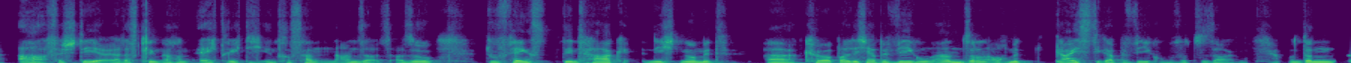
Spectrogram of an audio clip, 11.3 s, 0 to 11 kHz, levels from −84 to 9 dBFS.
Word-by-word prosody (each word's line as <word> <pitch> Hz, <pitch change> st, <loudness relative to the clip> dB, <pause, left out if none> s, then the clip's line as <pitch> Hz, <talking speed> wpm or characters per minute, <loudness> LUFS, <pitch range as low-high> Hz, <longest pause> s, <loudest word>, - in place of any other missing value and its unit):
Ah, -, -, +1 dB
verstehe. 185 Hz, +9 st, +1 dB
Ja, 130 Hz, -, -2 dB
das 145 Hz, -1 st, -4 dB
klingt 175 Hz, -2 st, +1 dB
nach 125 Hz, -5 st, -3 dB
'nem 120 Hz, +1 st, -3 dB
echt 155 Hz, +2 st, -3 dB
richtig 150 Hz, -3 st, -4 dB
interessanten 130 Hz, -4 st, -4 dB
Ansatz. 135 Hz, -6 st, -2 dB
Also, 130 Hz, +3 st, +1 dB, 0.4 s
du 140 Hz, -, -3 dB
fängst 165 Hz, +2 st, +1 dB
den 145 Hz, -2 st, +3 dB
Tag 155 Hz, +1 st, +1 dB
nicht 150 Hz, -1 st, 0 dB
nur 135 Hz, -2 st, +5 dB
mit, 125 Hz, 0 st, 0 dB, 0.3 s
äh, 125 Hz, -2 st, +2 dB
körperlicher 155 Hz, +8 st, +3 dB
Bewegung 185 Hz, +2 st, +1 dB
an, 190 Hz, +2 st, +3 dB
sondern 160 Hz, 0 st, +2 dB
auch 160 Hz, 0 st, -3 dB
mit 175 Hz, -1 st, +1 dB, 0.2 s
geistiger 155 Hz, -6 st, +1 dB
Bewegung 110 Hz, -1 st, -6 dB
sozusagen. 105 Hz, -2 st, -8 dB, 0.3 s
Und 130 Hz, -1 st, -3 dB
dann, 180 Hz, +1 st, +6 dB
145 Hz, 165 wpm, -23 LUFS, 125-165 Hz, 0.4 s, dann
